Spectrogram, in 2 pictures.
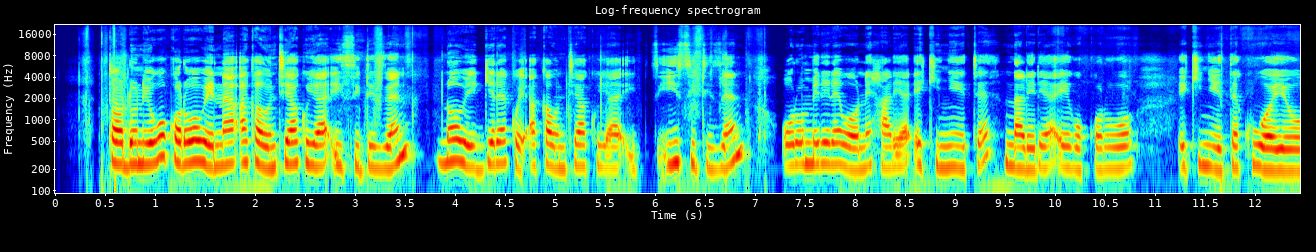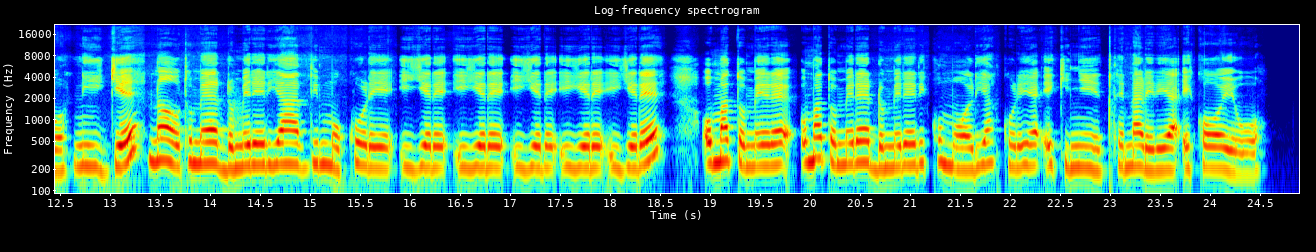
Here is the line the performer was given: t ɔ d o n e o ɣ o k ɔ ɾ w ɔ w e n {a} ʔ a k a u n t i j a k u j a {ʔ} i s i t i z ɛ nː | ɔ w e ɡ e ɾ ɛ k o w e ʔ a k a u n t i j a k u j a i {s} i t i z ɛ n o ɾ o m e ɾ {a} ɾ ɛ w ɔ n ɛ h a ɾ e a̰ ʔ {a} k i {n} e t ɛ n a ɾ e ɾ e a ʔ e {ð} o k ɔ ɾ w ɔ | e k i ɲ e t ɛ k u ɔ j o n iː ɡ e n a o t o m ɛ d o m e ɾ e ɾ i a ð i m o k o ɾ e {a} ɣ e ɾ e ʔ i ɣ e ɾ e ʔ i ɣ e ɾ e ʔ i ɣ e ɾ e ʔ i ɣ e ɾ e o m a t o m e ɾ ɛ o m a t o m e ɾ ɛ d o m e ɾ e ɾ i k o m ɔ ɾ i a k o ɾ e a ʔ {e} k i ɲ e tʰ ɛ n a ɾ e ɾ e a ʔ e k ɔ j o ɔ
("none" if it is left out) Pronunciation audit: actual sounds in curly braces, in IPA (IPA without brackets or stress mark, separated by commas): a, ʔ, s, e, e, ɲ, ɣ, i, e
